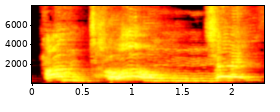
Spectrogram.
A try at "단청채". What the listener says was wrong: 응이 나와야지 단청채 세게 두루 묻혀서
